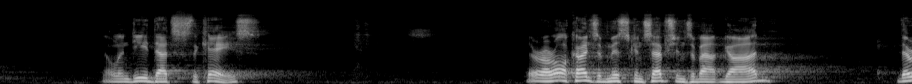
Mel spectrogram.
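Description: An elderly man speaks slowly and earnestly through a microphone in a large hall.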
